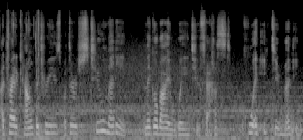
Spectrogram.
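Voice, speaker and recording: A VTuber streamer with a medium-pitched voice reads a story at a moderate pace, keeping the tone casual and conversational. Background music plays behind her.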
